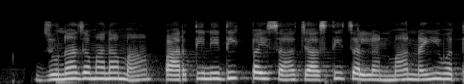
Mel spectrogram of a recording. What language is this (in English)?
Marathi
